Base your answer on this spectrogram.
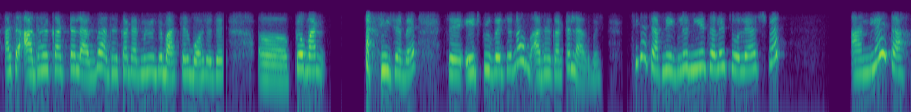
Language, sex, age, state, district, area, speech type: Bengali, female, 18-30, West Bengal, Darjeeling, rural, conversation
